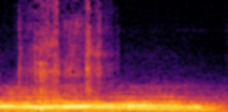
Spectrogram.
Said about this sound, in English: hold on, train's coming.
